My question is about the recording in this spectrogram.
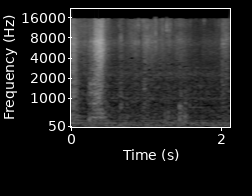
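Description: A short scraping rustle of the cardboard shipping box and its flaps being handled, loudest just under half a second in, then fainter rubbing.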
